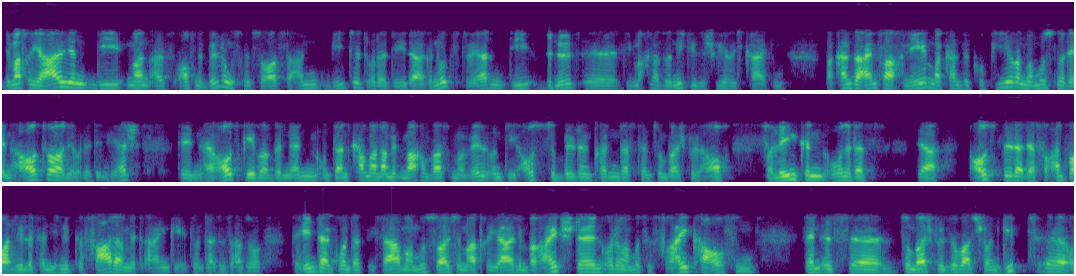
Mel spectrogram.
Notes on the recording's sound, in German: im Telefoninterview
